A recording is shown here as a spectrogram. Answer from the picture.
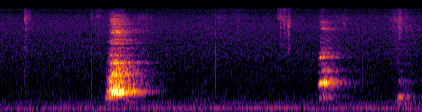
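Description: A small dog barking twice: a short bark about a second in and a fainter one just after three seconds.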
